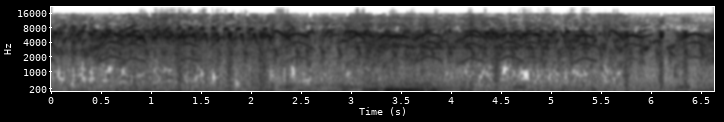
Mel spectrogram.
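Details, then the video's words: Songon otong birds in a noisy gathering, used as a lure sound: a dense, unbroken chorus of high, overlapping chirps and quick rising-falling twitters from many birds at once, with a faint low hum underneath. "SUARA PIKAT SONGON OTONG (RIBUT)"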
